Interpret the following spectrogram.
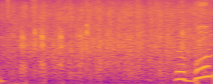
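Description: Studio audience applauding: a steady patter of many hands clapping. A woman's voice starts speaking again near the end.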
